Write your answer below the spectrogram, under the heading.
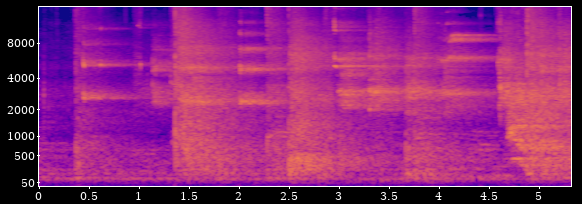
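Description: Badminton doubles rally: sharp, irregular racket hits on the shuttlecock and short high squeaks of shoes on the court floor, with a louder stretch of noise near the end.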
